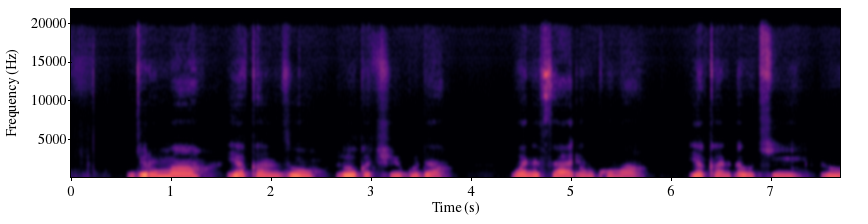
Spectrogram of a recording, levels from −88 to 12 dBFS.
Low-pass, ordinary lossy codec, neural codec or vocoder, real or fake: 19.8 kHz; none; autoencoder, 48 kHz, 128 numbers a frame, DAC-VAE, trained on Japanese speech; fake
